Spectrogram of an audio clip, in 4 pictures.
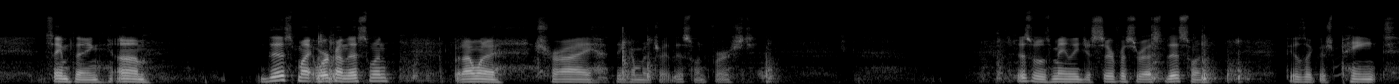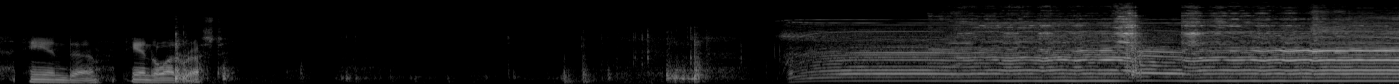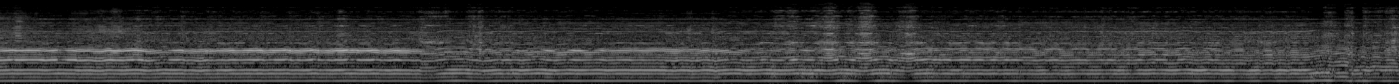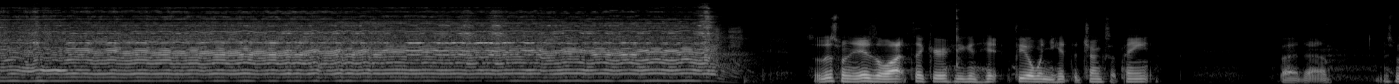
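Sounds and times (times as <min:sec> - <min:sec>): angle grinder whining: 0:21.7 - 0:49.5
grinder disc on metal: 0:21.8 - 0:49.4.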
